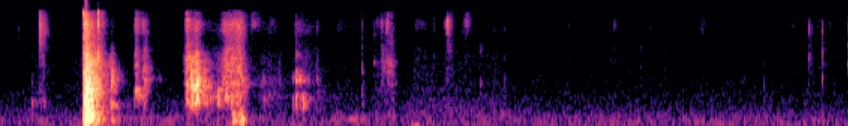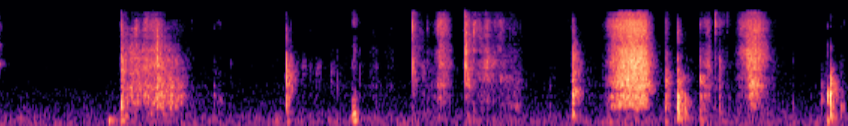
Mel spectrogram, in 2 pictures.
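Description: A knife scrapes and cuts through soft sand.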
